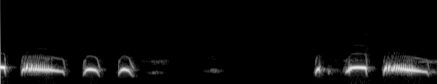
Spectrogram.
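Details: Decoy spotted dove calling wild doves to its spot with thúc and gáy coos, giọng thổ style: a long falling coo, then two short hollow notes, a gap of nearly two seconds, and the same phrase repeated.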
